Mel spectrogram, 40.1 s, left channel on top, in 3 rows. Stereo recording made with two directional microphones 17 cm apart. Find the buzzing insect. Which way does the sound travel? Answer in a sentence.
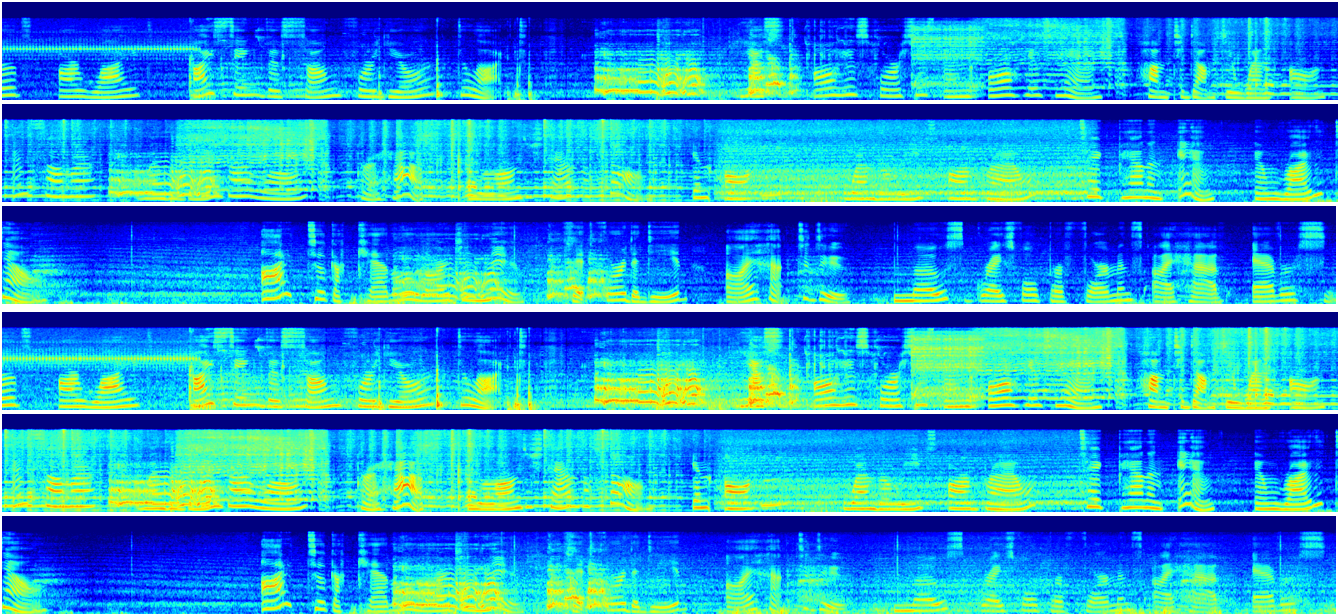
In this clip you hear the buzzing insect go left and come back.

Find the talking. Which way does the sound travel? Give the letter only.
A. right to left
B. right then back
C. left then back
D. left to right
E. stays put
A.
